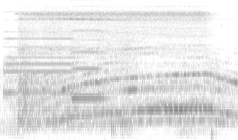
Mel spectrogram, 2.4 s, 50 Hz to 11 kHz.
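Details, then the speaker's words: ArduPlane quadplane VTOL lift motor A (front right) bench-tested at default 5% throttle for two seconds: thin high-pitched whine held steady then stopping cleanly, correct direction, no grit; normal motor spin. "okay so that it worked on the default settings so it started at five percent and it lasted for two seconds so i know that went the right direction"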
